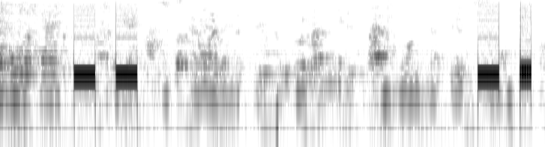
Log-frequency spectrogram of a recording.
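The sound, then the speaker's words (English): A phone call is transferred to voicemail, marked by two pairs of short electronic telephone tones, one pair near the start and one near the end. Talk and line noise fill the gap between them. “I'm going to give you his voicemail because he's not in today, so hold on for me.”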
